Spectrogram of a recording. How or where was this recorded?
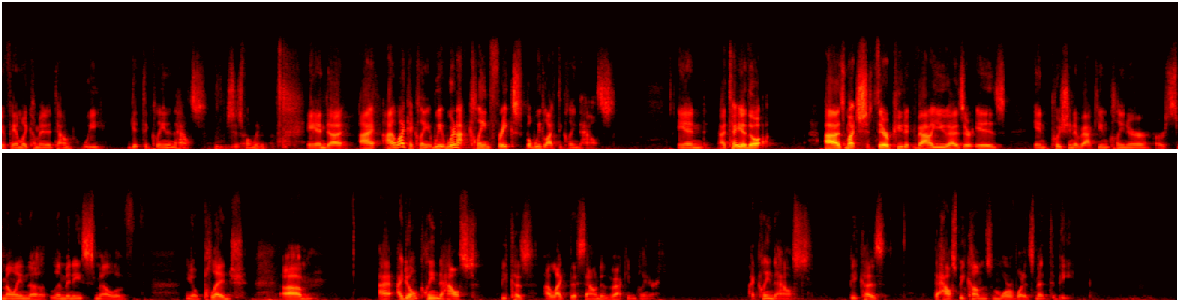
large echoing room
